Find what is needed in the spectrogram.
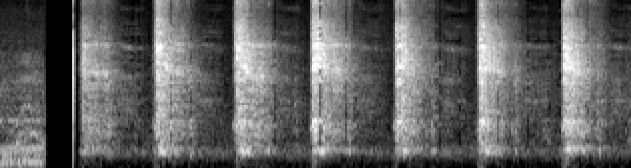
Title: Dog&Cat Sneezing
